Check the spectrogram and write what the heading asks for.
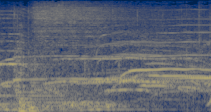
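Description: A live rock band's last chord ringing out and dying away about one and a half seconds in, under loud crowd cheering with whoops and shouts.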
